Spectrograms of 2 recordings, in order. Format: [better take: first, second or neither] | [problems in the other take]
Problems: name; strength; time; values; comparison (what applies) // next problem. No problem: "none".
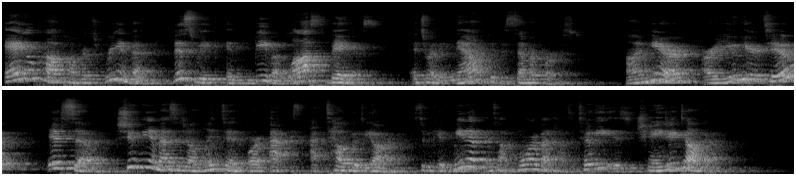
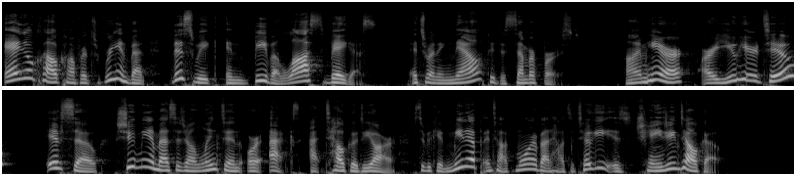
second | off-mic speech; far // room echo; noticeable; dies away in 0.7 s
